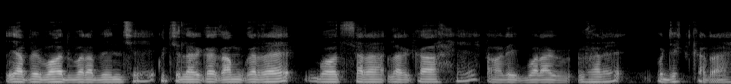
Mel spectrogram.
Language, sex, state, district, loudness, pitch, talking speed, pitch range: Hindi, male, Uttar Pradesh, Hamirpur, -27 LUFS, 120 Hz, 205 wpm, 115-125 Hz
